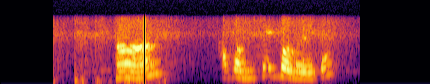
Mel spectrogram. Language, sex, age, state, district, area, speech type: Hindi, female, 18-30, Madhya Pradesh, Harda, rural, conversation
